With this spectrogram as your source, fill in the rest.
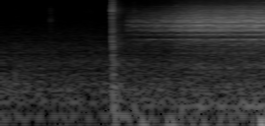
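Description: A bright hissing sound sample starts playing and grows louder.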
